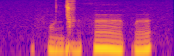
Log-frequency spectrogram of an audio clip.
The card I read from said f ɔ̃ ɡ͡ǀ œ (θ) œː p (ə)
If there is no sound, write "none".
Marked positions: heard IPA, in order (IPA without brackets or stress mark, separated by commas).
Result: θ, ə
